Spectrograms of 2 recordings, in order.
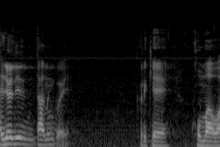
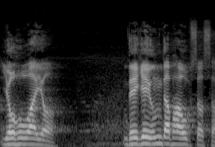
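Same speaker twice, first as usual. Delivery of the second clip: louder, measured call to repeat; leading the congregation; 9 dB louder than usual. Shown as a demonstration. Pastor leading the congregation in Elijah's prayer, raised voice. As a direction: call it out for them to follow. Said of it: "한번 따라해 보시겠습니까".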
